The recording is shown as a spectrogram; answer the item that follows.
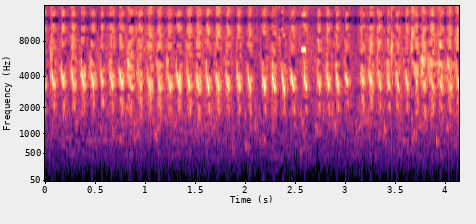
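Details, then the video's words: Cililin training song for songbirds: rapid high twittering notes in a long chattering run, briefly faltering near the middle, then picking up again. "CILILIN GACOR, MASTERAN HANDAL UNTUK BURUNG KICAU"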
